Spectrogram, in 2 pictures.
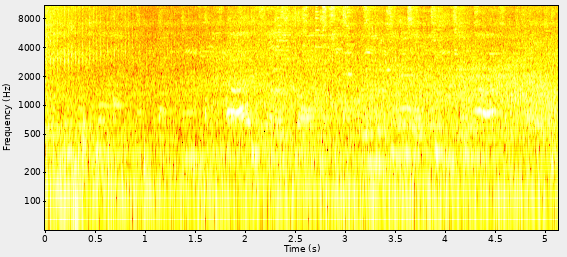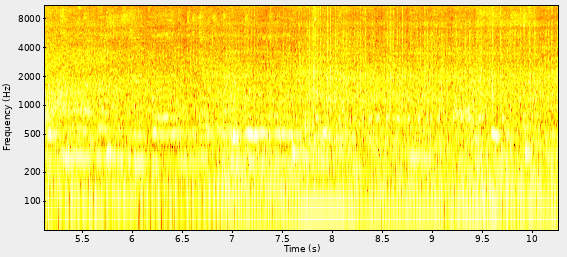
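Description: A car drives along the road nearby.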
